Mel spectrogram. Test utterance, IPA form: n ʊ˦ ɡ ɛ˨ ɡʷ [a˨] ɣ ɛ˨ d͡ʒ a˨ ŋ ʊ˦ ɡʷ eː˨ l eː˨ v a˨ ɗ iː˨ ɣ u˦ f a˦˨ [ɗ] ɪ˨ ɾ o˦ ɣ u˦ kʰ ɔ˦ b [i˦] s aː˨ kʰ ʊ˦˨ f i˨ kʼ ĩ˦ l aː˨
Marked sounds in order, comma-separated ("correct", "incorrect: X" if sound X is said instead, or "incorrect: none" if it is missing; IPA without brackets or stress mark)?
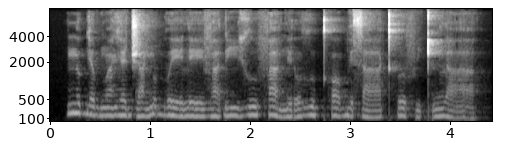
incorrect: ã˨, incorrect: n, incorrect: ɪ˦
